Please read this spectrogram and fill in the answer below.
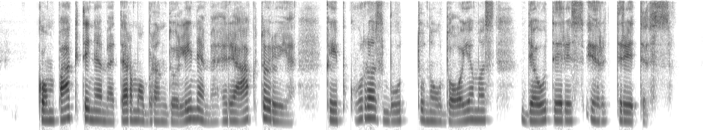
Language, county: Lithuanian, Telšiai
